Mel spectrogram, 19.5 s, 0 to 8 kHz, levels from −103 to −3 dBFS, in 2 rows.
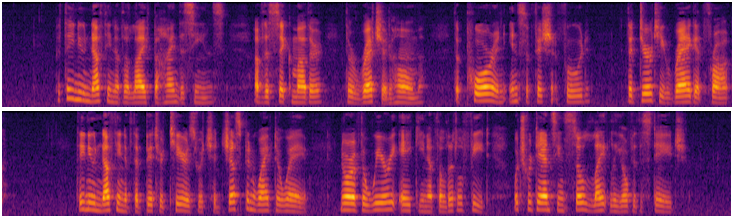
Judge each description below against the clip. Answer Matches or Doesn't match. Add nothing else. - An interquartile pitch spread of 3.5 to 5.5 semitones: Matches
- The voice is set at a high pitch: Doesn't match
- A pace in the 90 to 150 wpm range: Doesn't match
